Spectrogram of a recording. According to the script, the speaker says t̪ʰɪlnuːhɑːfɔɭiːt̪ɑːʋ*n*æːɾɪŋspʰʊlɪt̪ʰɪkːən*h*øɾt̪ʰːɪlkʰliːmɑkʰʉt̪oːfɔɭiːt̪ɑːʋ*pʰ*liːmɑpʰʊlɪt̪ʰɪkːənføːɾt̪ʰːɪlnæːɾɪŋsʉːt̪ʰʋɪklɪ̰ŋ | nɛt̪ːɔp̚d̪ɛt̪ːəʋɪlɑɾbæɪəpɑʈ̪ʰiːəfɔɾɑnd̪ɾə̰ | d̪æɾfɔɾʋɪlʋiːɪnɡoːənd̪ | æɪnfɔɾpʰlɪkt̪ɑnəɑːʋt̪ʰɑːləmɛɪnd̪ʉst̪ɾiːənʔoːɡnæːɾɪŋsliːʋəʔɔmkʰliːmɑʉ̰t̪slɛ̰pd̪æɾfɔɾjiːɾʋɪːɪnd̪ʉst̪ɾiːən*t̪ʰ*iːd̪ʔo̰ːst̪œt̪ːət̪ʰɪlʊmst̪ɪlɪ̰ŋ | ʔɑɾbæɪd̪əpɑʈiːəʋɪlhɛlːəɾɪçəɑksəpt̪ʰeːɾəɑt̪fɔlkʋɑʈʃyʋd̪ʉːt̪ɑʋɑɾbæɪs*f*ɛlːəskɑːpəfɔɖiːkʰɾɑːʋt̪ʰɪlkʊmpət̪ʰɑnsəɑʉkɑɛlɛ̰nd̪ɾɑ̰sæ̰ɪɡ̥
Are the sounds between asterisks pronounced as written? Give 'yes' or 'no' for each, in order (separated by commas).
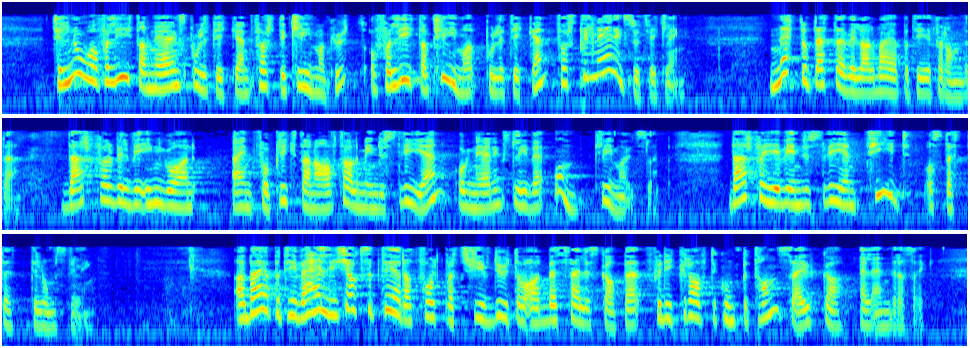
yes, no, no, yes, yes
